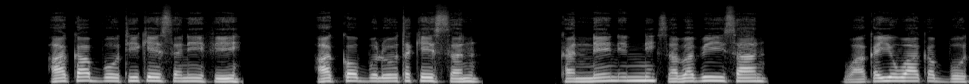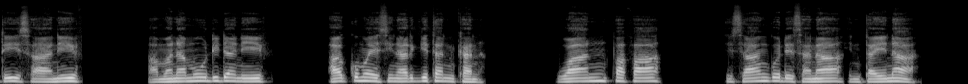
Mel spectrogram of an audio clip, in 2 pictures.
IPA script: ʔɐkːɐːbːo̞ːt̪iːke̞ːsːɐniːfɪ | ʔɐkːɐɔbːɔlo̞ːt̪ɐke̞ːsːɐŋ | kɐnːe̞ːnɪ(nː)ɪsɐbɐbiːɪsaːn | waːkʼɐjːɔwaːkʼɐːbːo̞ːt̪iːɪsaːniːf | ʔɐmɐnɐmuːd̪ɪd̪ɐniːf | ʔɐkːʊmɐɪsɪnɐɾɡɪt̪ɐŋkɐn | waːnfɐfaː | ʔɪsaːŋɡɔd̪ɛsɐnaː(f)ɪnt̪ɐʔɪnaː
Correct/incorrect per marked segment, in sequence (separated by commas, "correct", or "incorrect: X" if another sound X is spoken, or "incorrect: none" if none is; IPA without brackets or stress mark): correct, incorrect: h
